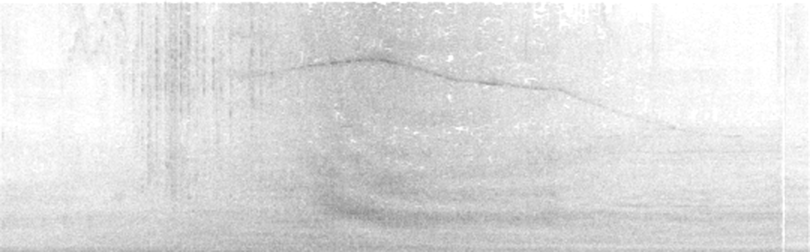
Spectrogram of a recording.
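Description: A motor vehicle passing on a street over a steady background of city traffic. Its sound swells to a peak about halfway through, then fades as its pitch falls while it goes by.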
